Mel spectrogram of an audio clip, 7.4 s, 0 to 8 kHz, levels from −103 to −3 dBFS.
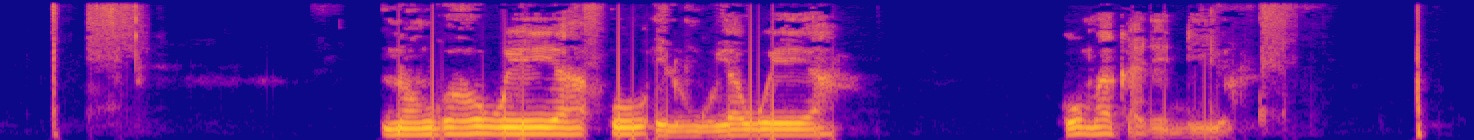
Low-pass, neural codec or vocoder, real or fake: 7.2 kHz; none; real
